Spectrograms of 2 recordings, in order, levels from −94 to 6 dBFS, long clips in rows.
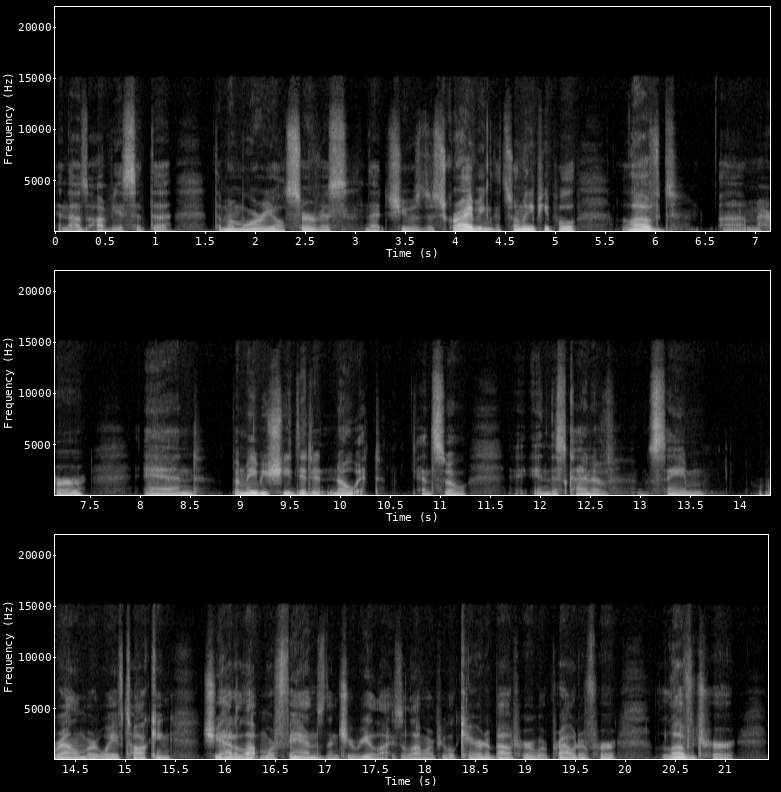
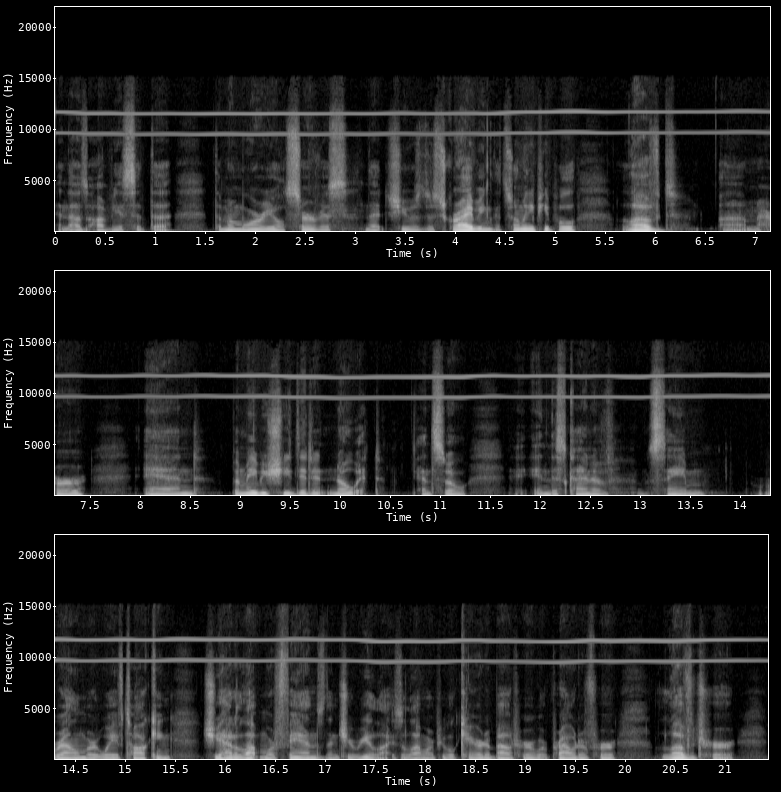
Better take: first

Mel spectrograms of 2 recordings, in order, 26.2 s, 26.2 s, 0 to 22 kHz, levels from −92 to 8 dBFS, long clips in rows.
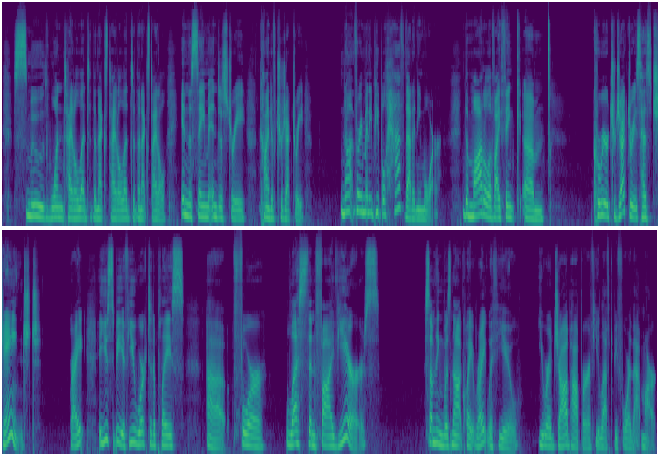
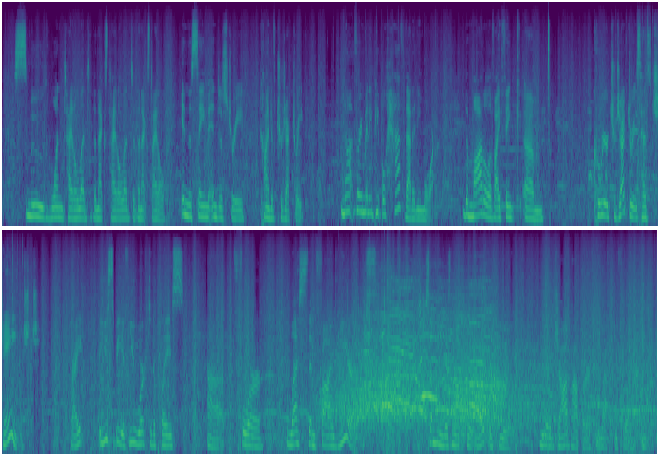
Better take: first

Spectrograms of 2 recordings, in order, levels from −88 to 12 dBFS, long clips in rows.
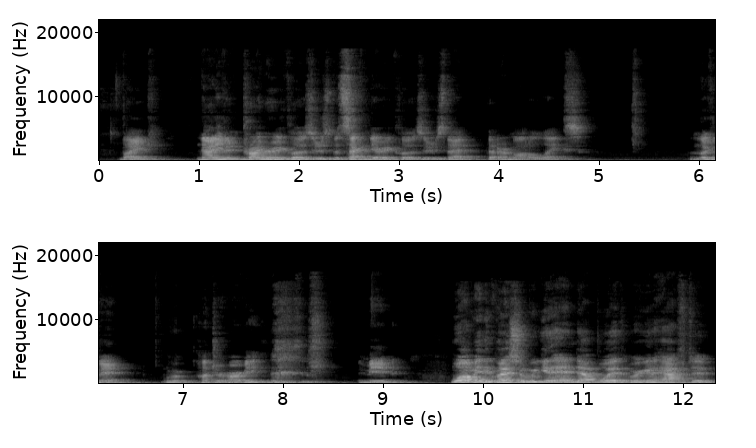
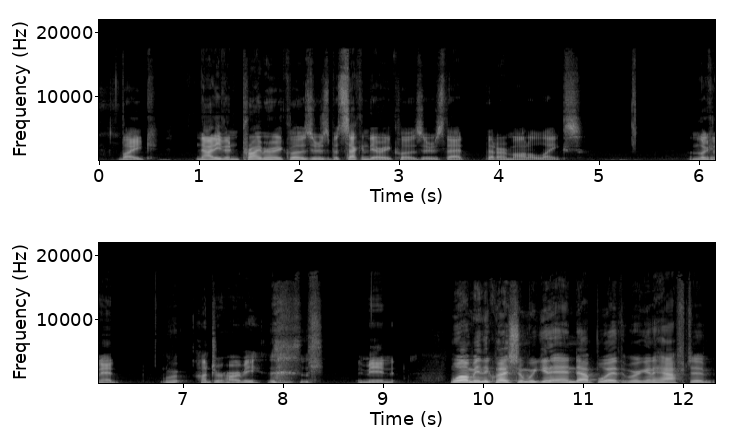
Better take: second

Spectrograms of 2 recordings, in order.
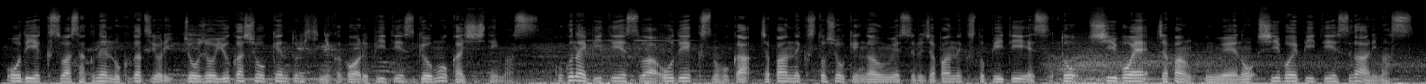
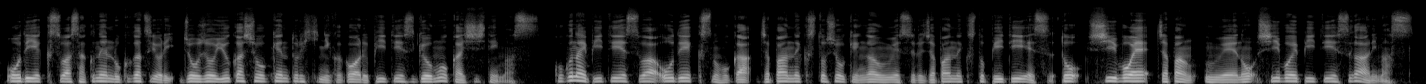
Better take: second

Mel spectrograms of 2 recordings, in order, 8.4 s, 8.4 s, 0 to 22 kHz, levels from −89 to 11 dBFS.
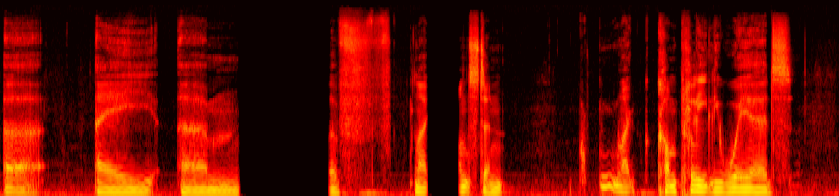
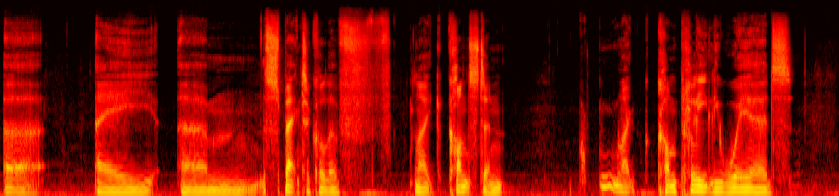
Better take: second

